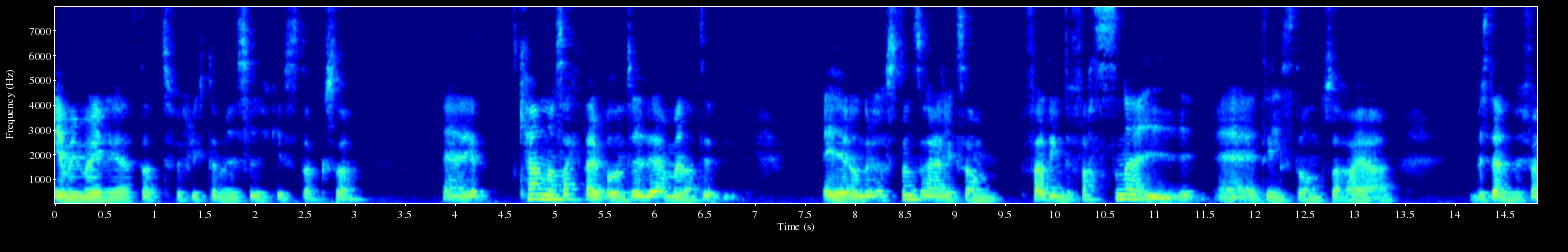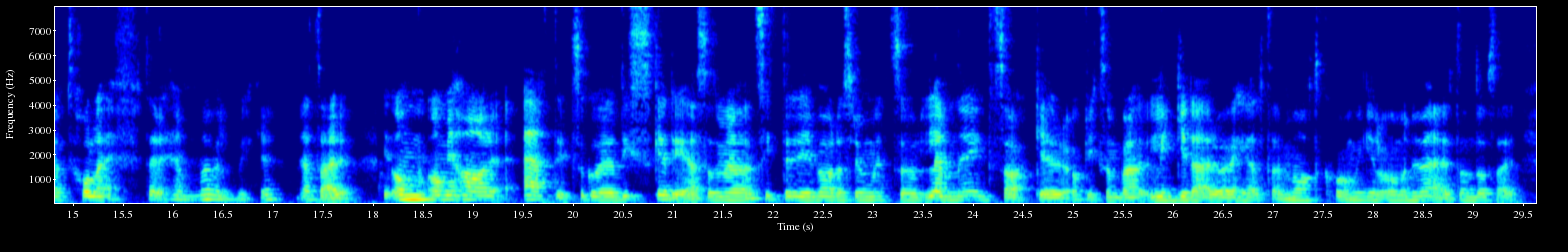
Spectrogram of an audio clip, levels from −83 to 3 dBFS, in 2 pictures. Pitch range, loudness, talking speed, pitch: 145-170 Hz, -36 LUFS, 180 wpm, 155 Hz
